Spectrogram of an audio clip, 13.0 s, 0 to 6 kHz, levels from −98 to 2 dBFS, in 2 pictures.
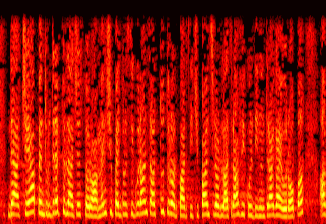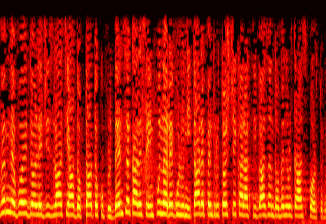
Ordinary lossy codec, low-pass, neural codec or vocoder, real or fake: none; 5.4 kHz; none; real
